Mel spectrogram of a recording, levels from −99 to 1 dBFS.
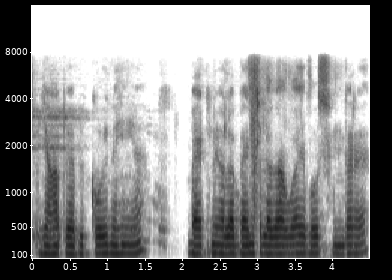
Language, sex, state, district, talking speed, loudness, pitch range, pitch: Hindi, male, Bihar, Muzaffarpur, 215 wpm, -15 LUFS, 120-125 Hz, 125 Hz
